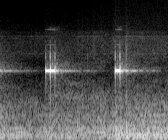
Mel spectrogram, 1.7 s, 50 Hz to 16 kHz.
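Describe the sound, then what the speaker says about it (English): An alarm tone from a radio setup for an E-flite SR-71 Blackbird twin 40mm RC plane sounds as two short, clean electronic beeps about 0.7 seconds apart over a faint background hum. "That's a tone."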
